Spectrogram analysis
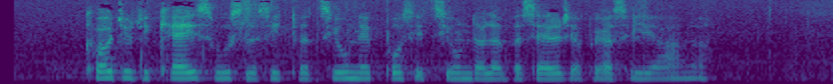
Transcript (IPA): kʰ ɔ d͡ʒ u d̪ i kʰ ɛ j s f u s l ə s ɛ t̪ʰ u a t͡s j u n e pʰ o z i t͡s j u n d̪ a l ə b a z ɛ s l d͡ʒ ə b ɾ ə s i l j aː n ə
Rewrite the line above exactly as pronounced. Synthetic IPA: kʰ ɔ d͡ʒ u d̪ i kʰ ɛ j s v u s l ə s i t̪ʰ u a t͡s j u n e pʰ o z i t͡s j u n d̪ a l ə b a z ɛ l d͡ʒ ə b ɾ a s i l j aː n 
